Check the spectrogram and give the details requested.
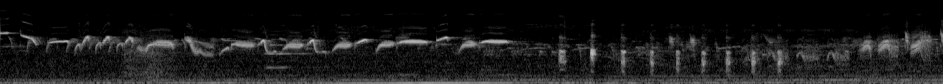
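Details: A caged, largely tame hwamei sings fluid, rising whistled phrases in quick succession, then switches to sharp, separated chips and a final bright flourish.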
